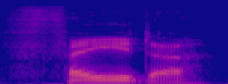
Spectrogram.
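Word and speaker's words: Fadr: I'm using one called Fader, and it's spelt like F-A-D-R, Fader.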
